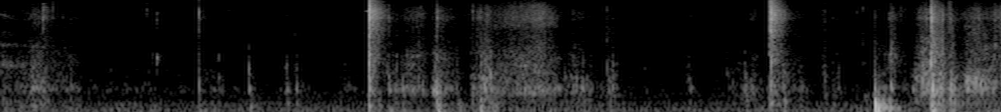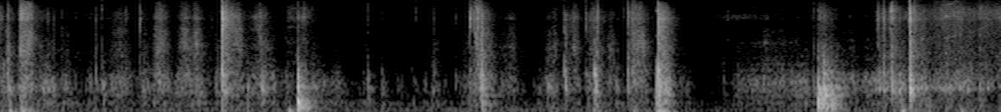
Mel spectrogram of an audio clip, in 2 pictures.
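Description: Stiff clear-plastic blister pack crackling and clicking as it is handled and flexed, a string of sharp irregular clicks with quieter rustling between them.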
